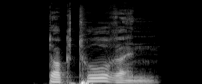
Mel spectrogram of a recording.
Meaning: female doctor, woman doctor
- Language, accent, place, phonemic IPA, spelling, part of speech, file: German, Germany, Berlin, /dɔkˈtoːʁɪn/, Doktorin, noun, De-Doktorin.ogg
